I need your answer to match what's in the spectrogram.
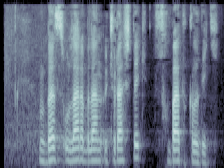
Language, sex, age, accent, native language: Uzbek, male, 18-24, Farg'ona, Uzbek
